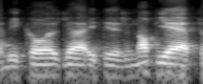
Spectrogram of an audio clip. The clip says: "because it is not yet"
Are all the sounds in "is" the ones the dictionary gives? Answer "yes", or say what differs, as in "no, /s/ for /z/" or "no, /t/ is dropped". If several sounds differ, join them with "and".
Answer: yes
